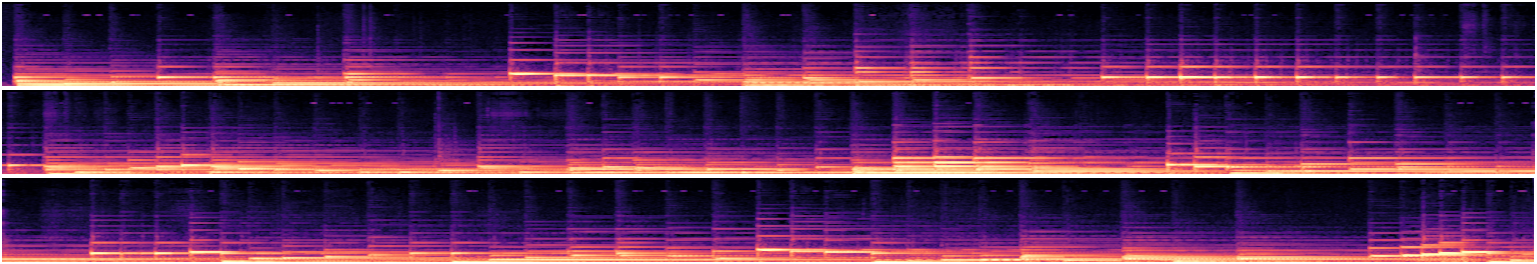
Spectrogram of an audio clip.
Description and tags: Late Jazz Piano with Pianist noise
Slow, Noise, Music, Piano, Recording, Night, Cinematic, Jazz, Ambient, Film, Felt, Sound, Late, Movie, Pianist, Sample, Bar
